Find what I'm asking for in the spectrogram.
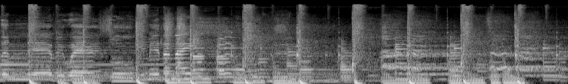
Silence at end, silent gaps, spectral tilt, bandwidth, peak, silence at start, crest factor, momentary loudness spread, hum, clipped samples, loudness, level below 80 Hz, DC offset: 0 s; none; -4.5 dB/octave; 17.5 kHz; -2 dBFS; 0 s; 14 dB; 5 LU; none; under 0.1%; -16 LUFS; -22 dBFS; under 0.1%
